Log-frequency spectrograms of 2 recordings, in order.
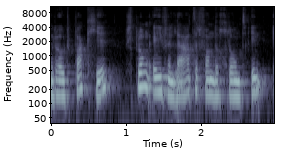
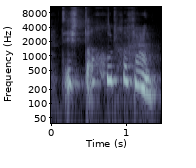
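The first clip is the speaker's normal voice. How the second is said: put-on very high child's exclamation; high-pitched little cry; calling out; 10 semitones higher than usual. A narrator's reading. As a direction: pipe it up in relief. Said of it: "riep Lotje".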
